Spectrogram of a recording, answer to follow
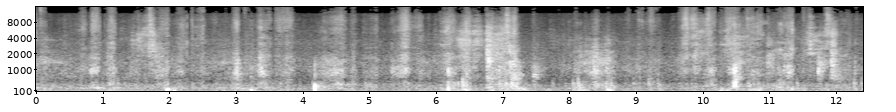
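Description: Faint rustling and scratching of fiberfill stuffing being pressed by hand into a crocheted amigurumi toy, with a few soft ticks.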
